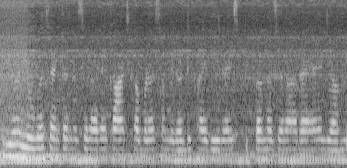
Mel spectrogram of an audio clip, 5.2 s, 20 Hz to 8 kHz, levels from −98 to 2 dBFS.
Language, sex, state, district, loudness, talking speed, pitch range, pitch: Hindi, male, Chhattisgarh, Raipur, -18 LUFS, 275 wpm, 175-180 Hz, 175 Hz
